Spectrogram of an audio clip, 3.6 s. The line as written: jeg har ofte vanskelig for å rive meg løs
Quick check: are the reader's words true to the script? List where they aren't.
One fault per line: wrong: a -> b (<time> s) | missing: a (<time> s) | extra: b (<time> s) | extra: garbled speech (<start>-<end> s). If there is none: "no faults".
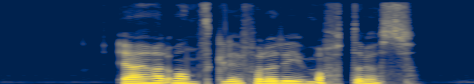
missing: ofte (1.3 s)
wrong: meg -> ofte (2.4 s)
